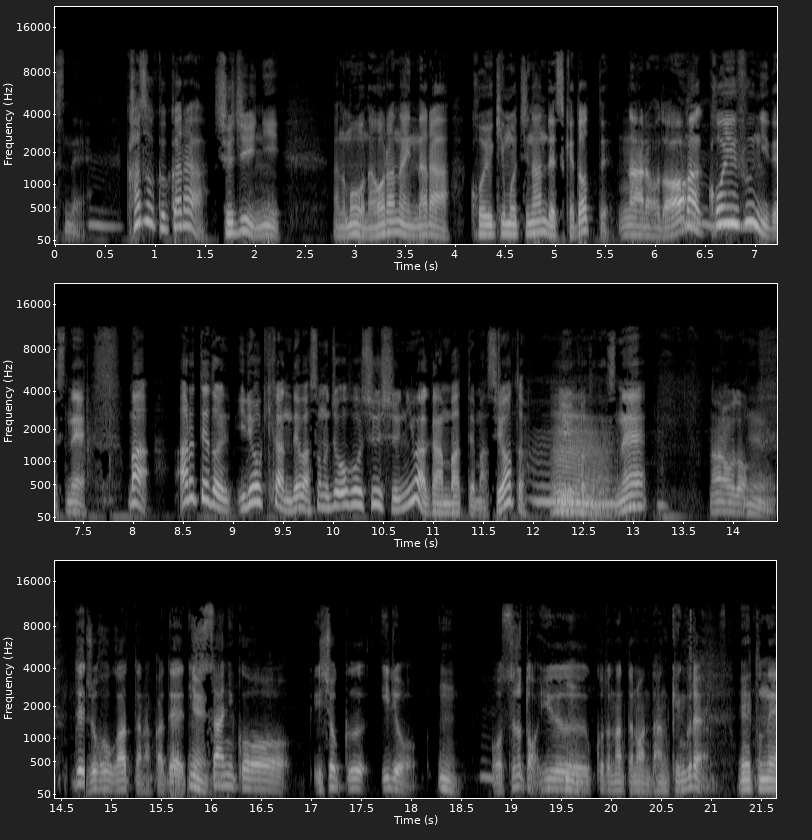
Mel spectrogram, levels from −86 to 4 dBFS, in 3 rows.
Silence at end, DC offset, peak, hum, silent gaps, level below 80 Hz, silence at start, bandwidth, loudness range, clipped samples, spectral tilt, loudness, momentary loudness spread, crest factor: 0 s; under 0.1%; -12 dBFS; none; none; -62 dBFS; 0 s; 11.5 kHz; 6 LU; under 0.1%; -5 dB/octave; -33 LUFS; 12 LU; 22 dB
